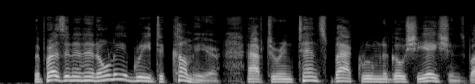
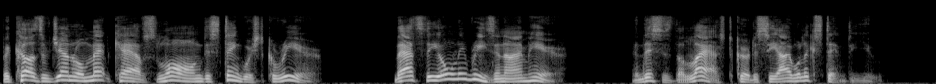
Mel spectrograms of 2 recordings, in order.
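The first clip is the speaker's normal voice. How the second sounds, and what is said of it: Disdainful Carolina drawl. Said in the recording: “his Carolina drawl thick with disdain.”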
